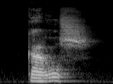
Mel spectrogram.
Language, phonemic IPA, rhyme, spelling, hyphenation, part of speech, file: Dutch, /kaːˈrɔs/, -ɔs, karos, ka‧ros, noun, Nl-karos.ogg
- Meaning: an official carriage (type of horse-drawn vehicle)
